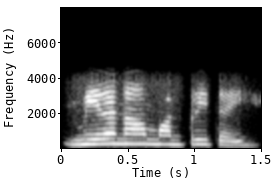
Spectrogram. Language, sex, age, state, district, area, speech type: Punjabi, female, 30-45, Punjab, Muktsar, urban, conversation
